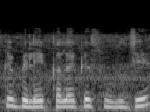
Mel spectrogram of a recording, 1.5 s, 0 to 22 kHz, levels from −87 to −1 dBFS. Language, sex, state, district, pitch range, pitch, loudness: Hindi, female, Bihar, Darbhanga, 205-235 Hz, 215 Hz, -26 LUFS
